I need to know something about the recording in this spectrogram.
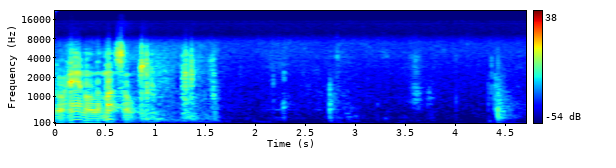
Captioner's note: door clicks open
